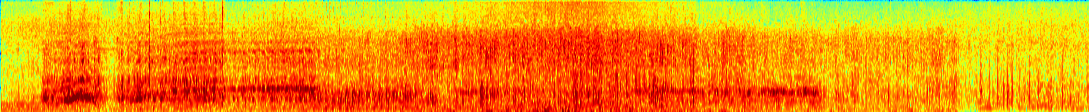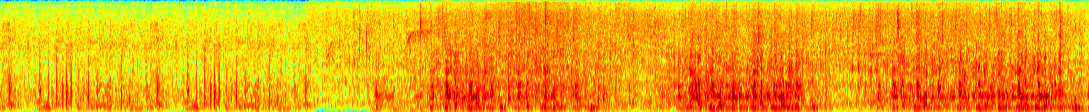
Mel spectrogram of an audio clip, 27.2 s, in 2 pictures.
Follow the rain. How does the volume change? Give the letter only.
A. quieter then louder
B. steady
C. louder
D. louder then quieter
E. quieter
D.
